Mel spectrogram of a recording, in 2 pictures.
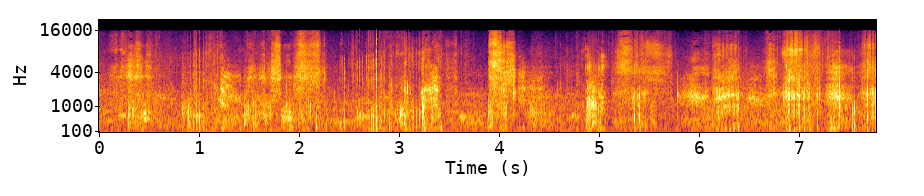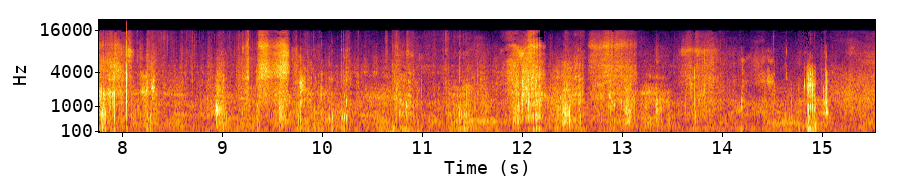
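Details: Chili, a pet dog, at play indoors: a rapid scatter of short, breathy snuffs and scuffling bursts, with a few brief whiny tones and a person's voice breaking in now and then.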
